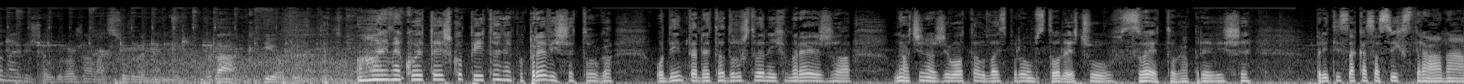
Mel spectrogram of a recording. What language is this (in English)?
Croatian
